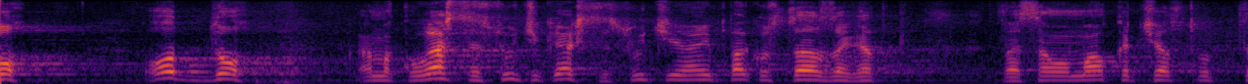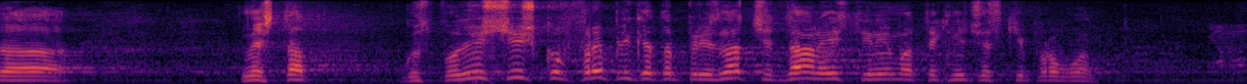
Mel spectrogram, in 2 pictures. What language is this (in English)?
Bulgarian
